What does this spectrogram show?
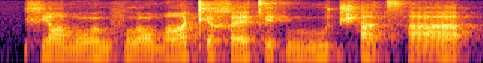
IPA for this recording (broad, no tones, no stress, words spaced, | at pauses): xɪːðˤuːfoː ðˤe kʼɪχɛtʼɪ ʔuːt͡ʃʰa t͡sʰa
